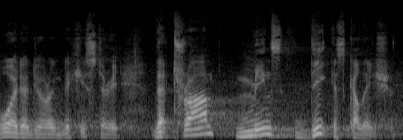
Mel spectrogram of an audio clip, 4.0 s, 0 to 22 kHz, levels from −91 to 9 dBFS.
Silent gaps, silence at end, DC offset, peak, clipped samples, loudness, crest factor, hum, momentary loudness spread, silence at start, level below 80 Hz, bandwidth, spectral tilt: none; 0.05 s; under 0.1%; -14 dBFS; under 0.1%; -34 LUFS; 20 dB; none; 12 LU; 0 s; -70 dBFS; 15.5 kHz; -6 dB/octave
